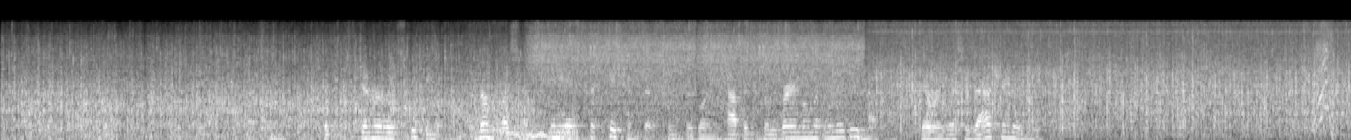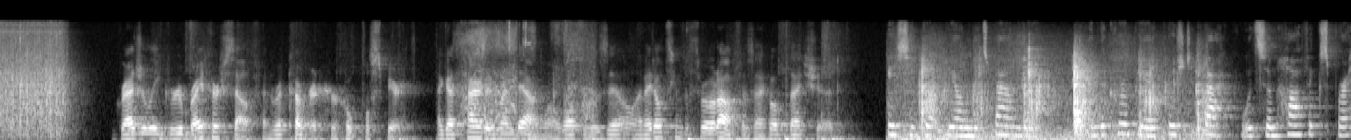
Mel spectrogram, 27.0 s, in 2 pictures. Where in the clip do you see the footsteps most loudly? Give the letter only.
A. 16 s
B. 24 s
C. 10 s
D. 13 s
B.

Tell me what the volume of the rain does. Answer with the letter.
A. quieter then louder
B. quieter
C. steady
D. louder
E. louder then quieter
C.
